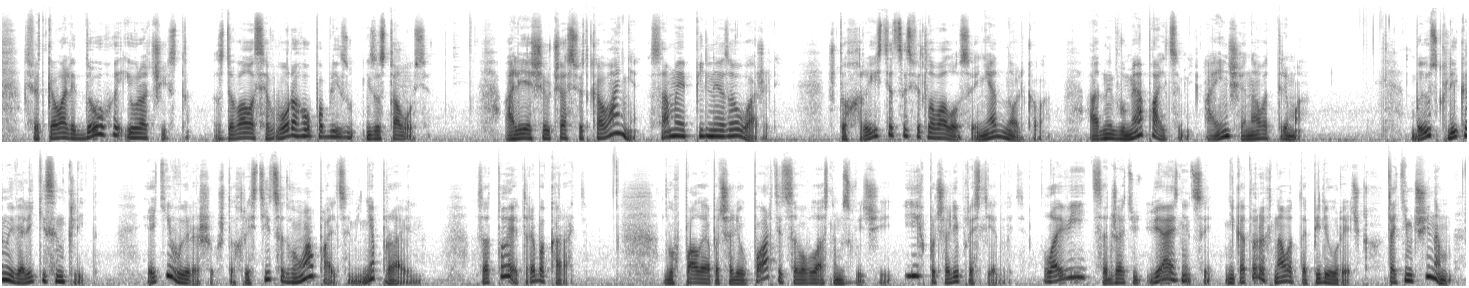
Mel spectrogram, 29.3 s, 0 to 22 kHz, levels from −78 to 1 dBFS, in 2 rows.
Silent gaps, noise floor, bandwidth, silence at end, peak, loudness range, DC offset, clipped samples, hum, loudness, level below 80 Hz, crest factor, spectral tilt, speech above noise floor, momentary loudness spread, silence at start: none; -44 dBFS; 16 kHz; 0.15 s; -4 dBFS; 3 LU; under 0.1%; under 0.1%; none; -19 LUFS; -40 dBFS; 14 dB; -6.5 dB/octave; 26 dB; 12 LU; 0 s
